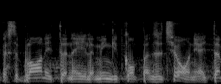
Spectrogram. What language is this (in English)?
Estonian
